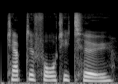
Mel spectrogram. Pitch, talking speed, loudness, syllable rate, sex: 185 Hz, 150 wpm, -17 LUFS, 4.8 syllables/s, female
